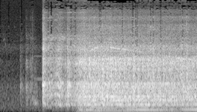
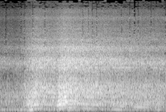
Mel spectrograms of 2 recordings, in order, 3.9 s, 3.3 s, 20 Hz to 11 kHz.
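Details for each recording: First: 2001 Jeep Cherokee Sport 4.0 six-cylinder: starts and settles into fast steady idle with rough knocking underneath, plus belt chirp at idle; knock traced to a worn, loose power steering pump bearing about to fall apart. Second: 2001 Jeep Cherokee Sport 4.0 six-cylinder running with the accessory belt removed: blips then settles into a smooth, even hum with no knock, so the knock is not internal; power steering pump found failing. Normal engine running.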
